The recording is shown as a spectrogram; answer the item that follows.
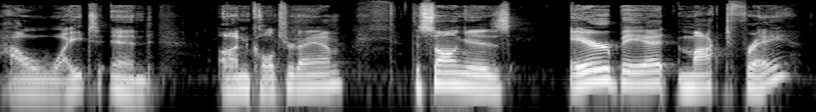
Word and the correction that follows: Arbeit macht frei: Yeah, Arbeit macht frei.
